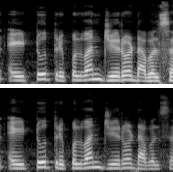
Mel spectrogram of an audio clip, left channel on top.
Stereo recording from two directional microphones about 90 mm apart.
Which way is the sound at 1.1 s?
80° left.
